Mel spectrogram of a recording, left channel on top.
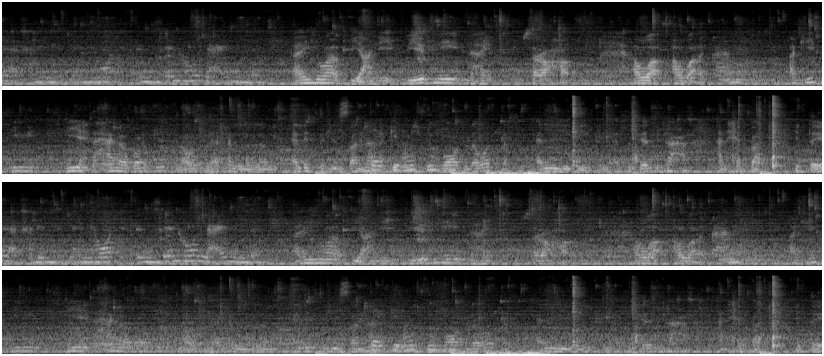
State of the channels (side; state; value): both; normal; correlation 0.72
